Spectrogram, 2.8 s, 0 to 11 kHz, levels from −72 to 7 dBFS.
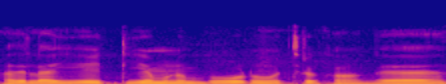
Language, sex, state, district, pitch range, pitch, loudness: Tamil, male, Tamil Nadu, Kanyakumari, 110-125 Hz, 115 Hz, -15 LUFS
